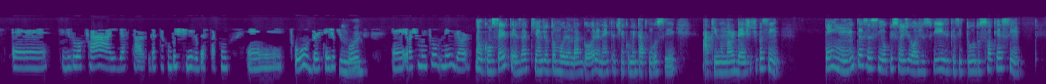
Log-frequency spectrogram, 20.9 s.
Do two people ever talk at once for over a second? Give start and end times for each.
none

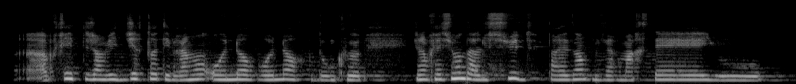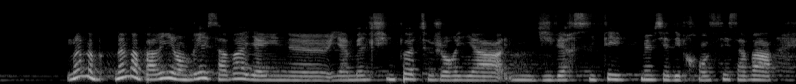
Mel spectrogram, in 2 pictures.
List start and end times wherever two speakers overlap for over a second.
none

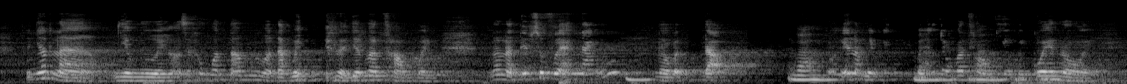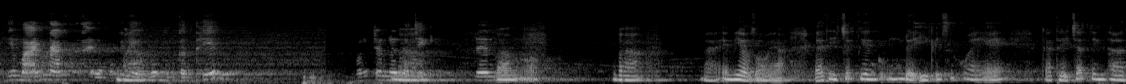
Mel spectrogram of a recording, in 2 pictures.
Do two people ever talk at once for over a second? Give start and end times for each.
9.1-10.4

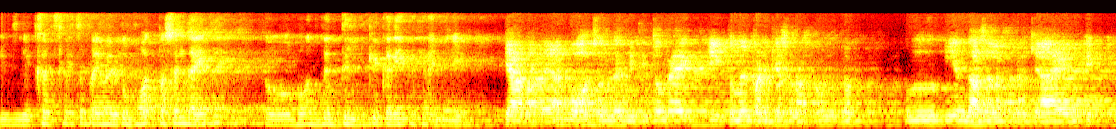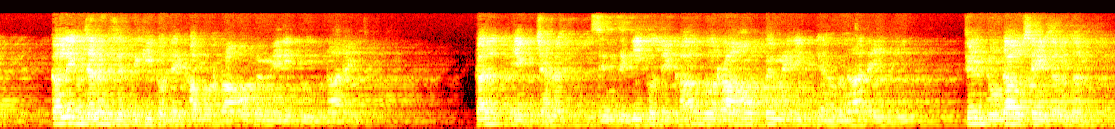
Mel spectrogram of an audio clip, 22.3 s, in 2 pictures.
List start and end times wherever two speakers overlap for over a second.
none

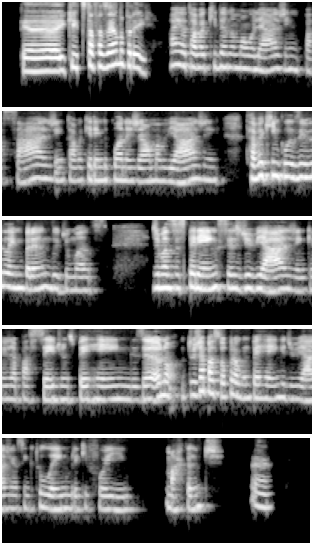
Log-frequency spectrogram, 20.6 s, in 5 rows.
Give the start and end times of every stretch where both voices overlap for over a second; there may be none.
none

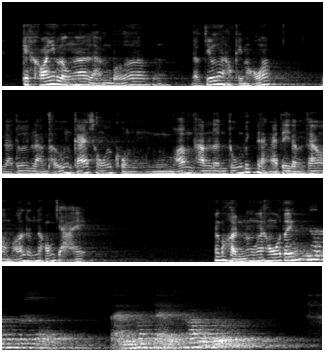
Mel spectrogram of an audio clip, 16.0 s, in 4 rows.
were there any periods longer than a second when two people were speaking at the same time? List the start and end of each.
none

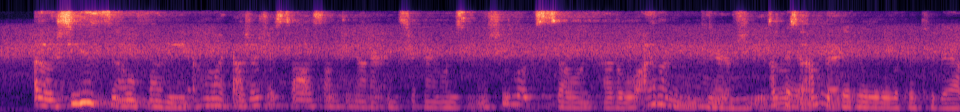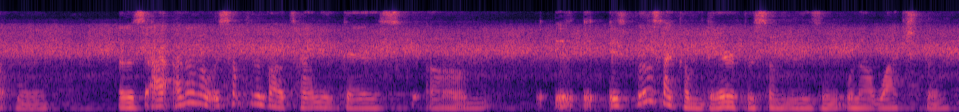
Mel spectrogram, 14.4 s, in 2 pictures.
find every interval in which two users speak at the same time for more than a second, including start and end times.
5.0-6.3

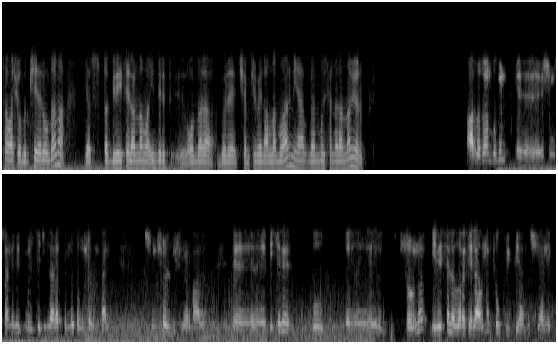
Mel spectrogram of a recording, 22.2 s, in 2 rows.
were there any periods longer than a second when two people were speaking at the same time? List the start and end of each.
none

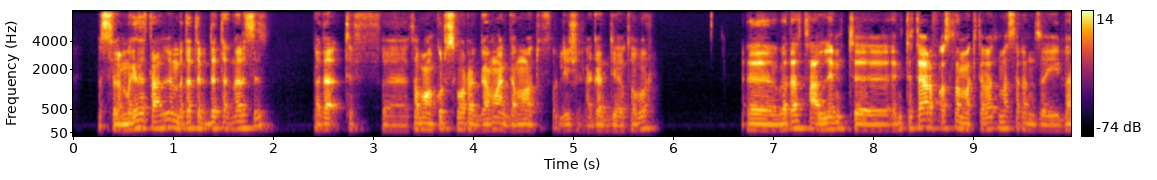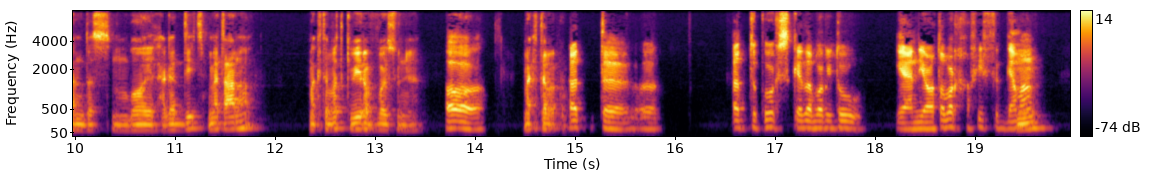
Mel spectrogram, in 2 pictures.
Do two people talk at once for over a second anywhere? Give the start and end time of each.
none

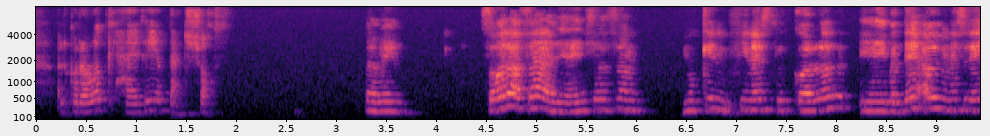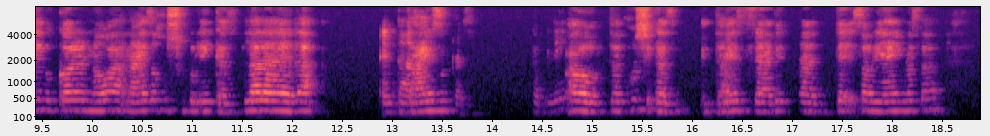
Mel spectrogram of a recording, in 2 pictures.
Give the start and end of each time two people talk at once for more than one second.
none

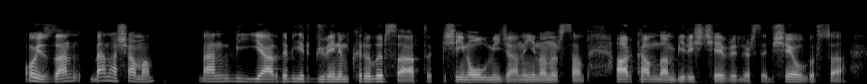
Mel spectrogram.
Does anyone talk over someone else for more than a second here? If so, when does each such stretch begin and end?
none

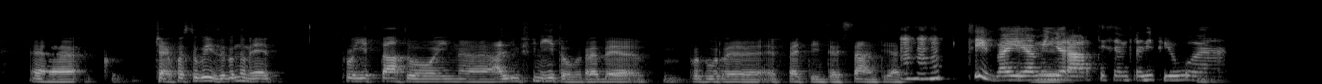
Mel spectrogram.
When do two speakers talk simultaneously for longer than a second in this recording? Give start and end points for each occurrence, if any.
none

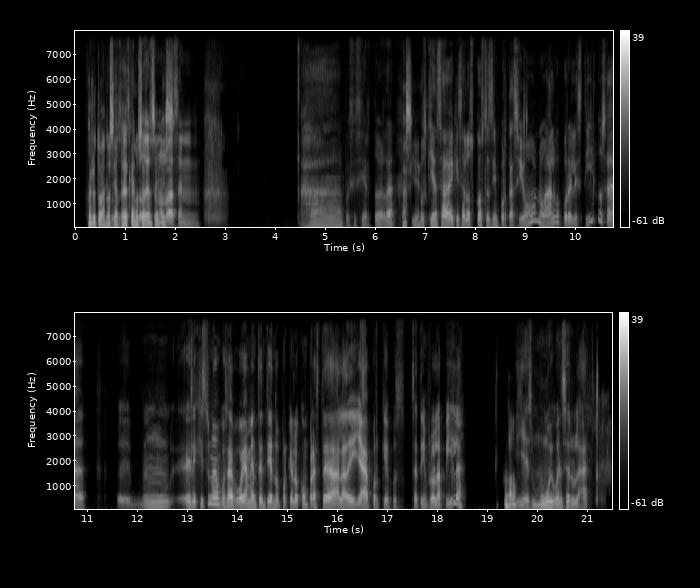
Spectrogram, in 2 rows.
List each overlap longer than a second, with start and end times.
0.5-2.0

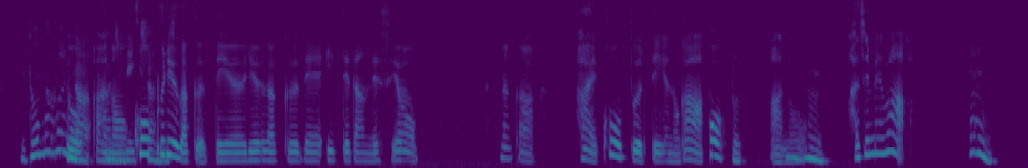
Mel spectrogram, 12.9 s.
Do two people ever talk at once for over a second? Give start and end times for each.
0.8-2.2

